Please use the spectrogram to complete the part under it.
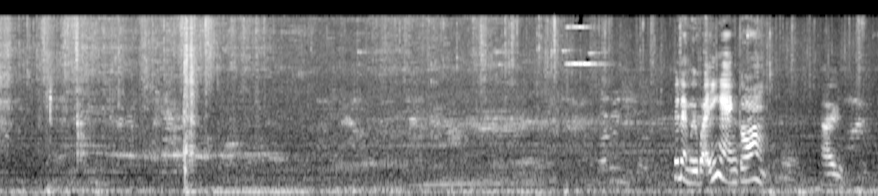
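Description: Banana leaves rustle and crinkle as they are handled.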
